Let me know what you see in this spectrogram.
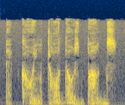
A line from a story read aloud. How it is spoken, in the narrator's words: Lois whispered fiercely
